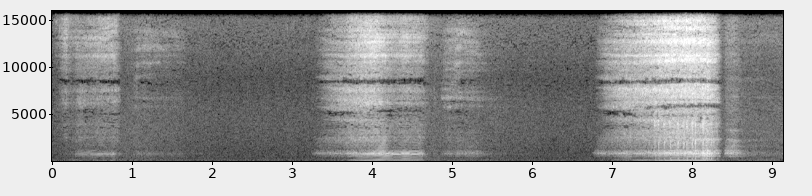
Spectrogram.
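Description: Three loud rattling snores on breathing in, with quiet pauses between, in an open-mouthed snoring pattern.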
